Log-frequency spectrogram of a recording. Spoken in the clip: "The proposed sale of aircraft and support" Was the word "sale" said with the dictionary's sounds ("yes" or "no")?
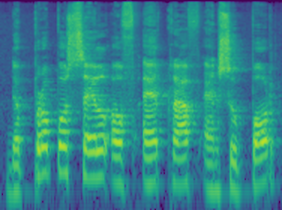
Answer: yes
